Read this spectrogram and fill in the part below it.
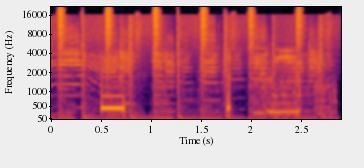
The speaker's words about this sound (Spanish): Estamos marcando. estamos llamando.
